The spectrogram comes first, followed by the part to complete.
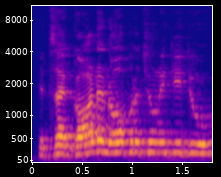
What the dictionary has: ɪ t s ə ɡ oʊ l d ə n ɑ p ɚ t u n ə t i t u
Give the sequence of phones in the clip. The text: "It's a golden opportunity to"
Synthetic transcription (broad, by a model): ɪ t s ə ɡ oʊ d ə n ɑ p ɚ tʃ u n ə t i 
